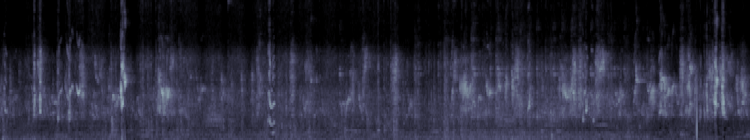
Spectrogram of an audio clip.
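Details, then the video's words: Green Fischer's lovebird pair, a colour form known for long-duration songs, giving dense, rapid high chirps and twittering throughout, with sharp tick-like notes and brief bursts of louder squeaky phrases. "Lovebird Singing & Chirping Sounds - Green Fischer Pair"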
